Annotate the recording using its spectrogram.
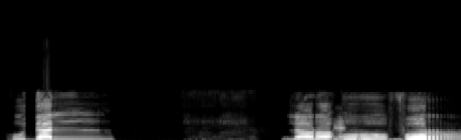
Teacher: maka nun mati yang ada pada tanwin itu hilang terus, masuk ke dalam lam, masuk ke dalam ra. · Langsung tak ada kesan ataupun tak ada saki-baki dari nun mati ataupun tanwin. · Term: idgham bila gunnah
